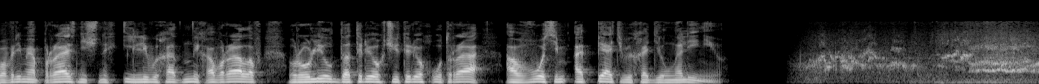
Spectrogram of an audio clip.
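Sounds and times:
speech: 0.0 - 7.3
tire squeal: 7.9 - 10.3.

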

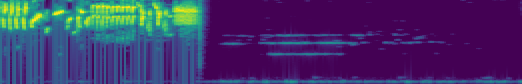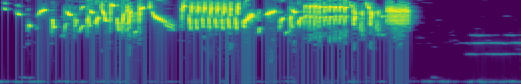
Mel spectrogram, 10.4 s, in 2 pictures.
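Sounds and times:
European goldfinch twittering: 0.0 - 2.0, 5.2 - 9.4.

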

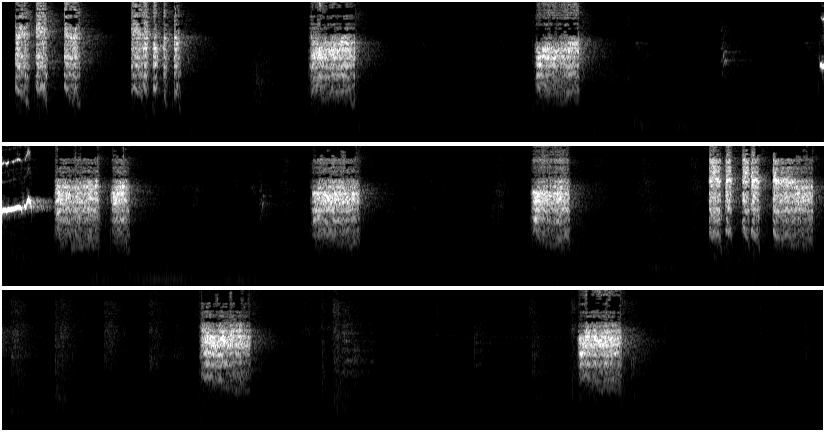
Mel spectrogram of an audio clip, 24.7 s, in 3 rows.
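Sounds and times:
Greater green leafbird harsh squawks: 0.1 - 2.0, 3.1 - 3.8, 5.3 - 6.1, 8.2 - 9.7, 11.3 - 12.1, 13.5 - 14.1, 15.3 - 16.4, 18.4 - 19.2, 22.2 - 22.9.

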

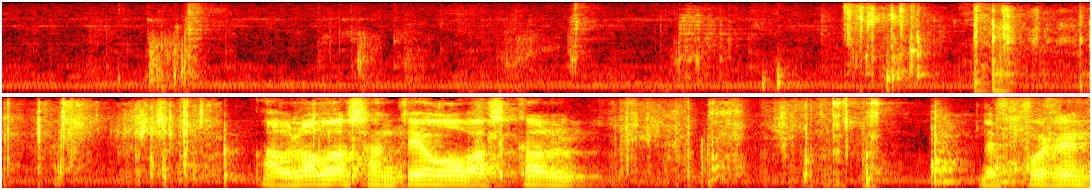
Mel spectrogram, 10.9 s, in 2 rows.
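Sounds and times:
soft wet swallows: 0.5 - 4.8
water sloshing and glugging from a plastic bottle: 0.6 - 5.1
speech: 6.8 - 8.5, 10.4 - 10.8.

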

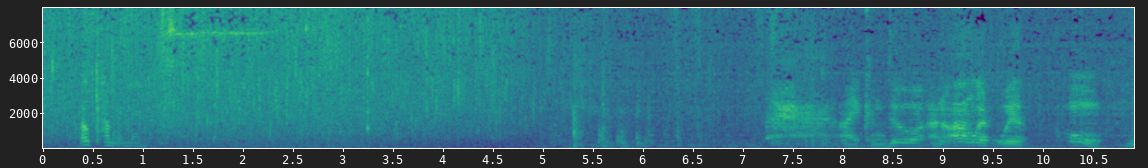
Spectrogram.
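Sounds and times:
rain falling: 0.0 - 10.8
speech: 0.4 - 1.2, 8.0 - 10.8.

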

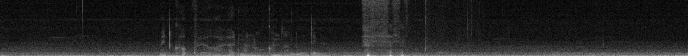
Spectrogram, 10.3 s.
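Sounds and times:
aircraft passing overhead above the Heessener Wald in Hamm, Germany: 0.0 - 10.3
speech: 2.4 - 6.2
laughter: 5.4 - 6.7.

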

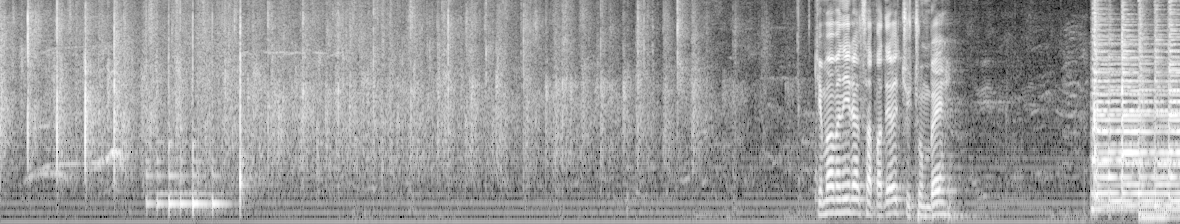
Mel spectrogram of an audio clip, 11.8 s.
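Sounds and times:
audience applause: 0.0 - 7.7
speech: 8.2 - 9.7.

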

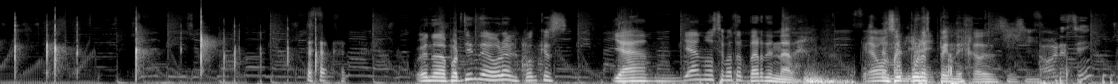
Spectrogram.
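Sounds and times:
applause: 0.1 - 2.4
speech: 3.1 - 11.1.

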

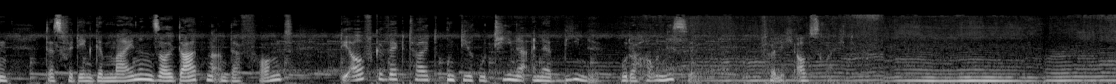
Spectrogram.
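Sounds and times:
speech: 0.0 - 8.5
housefly buzzing in flight: 5.0 - 11.1.

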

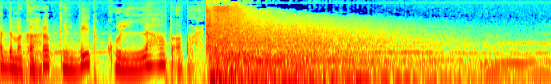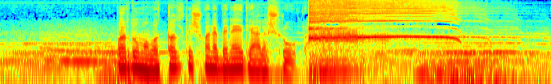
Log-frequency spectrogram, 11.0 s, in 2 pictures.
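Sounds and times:
speech: 0.0 - 2.6, 6.7 - 8.9
low rumble: 2.1 - 5.6
woman screaming inside a bathroom: 8.6 - 11.0.

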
